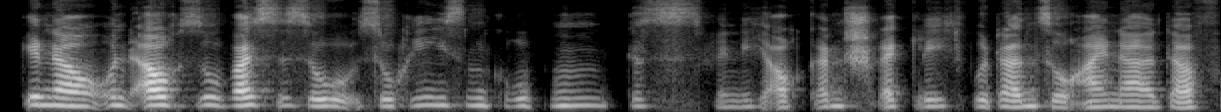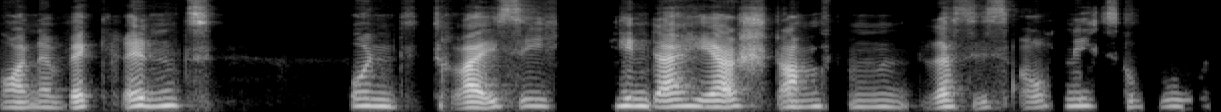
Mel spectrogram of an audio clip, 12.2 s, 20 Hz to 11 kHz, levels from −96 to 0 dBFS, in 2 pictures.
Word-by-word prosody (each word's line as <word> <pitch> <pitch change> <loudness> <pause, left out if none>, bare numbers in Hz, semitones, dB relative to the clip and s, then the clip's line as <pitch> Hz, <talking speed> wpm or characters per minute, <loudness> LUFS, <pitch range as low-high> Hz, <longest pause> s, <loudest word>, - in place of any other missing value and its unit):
Genau 225 -4 +5
und 230 -1 -4
auch 230 +1 +9
so 230 0 -6
weißt 225 +1 +4
du, 225 - -11
so 200 -4 -3
so 200 - -8
Riesengruppen, 215 0 -9
das 200 0 -11
finde 180 +1 -17
ich 190 - -12
auch 175 0 -4
ganz 200 +3 -6
schrecklich, 195 +1 -6
wo 190 - -6
dann 185 +1 0
so 175 -5 -6
einer 180 -1 -1
da 165 -2 0
vorne 165 0 -5
wegrennt 205 +5 +1 0.7
und 200 -2 -3
30 185 +5 +2 0.3
hinterherstampfen, 190 -2 +2
das 185 +2 -2
ist 160 +1 -11
auch 165 +2 -10
nicht 210 0 -6
so 180 - -15
gut. 190 0 -13
195 Hz, 150 wpm, -25 LUFS, 180-215 Hz, 0.7 s, auch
